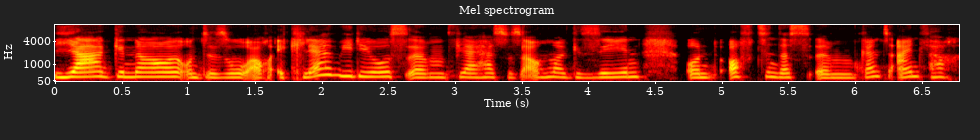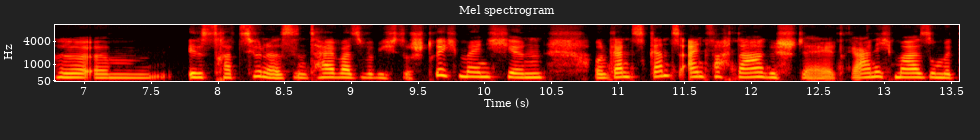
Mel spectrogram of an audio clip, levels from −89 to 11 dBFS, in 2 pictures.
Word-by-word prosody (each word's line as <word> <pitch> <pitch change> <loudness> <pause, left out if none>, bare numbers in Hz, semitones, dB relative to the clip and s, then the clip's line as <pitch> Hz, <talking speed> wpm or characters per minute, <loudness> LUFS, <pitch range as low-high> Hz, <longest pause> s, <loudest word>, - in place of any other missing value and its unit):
Ja, 270 +3 +9
genau. 270 0 +4
Und 230 -2 -2
so 230 0 0
auch - - +3
Erklärvideos, 280 +1 +1
ähm, 230 0 -1
vielleicht 240 -2 -2
hast 240 -1 -2
du's 225 - -4
auch - - +3
mal 255 0 -2
gesehen. 240 +4 -1 0.3
Und 230 +2 -1
oft 265 +3 +2
sind 265 -2 -2
das, 235 0 -2
ähm, 215 +1 -2
ganz 285 +4 -2
einfache, 250 -4 -1
ähm, 215 +3 -6 0.2
Illustrationen. 235 +2 -1
Also, 200 0 -1
es - - -2
sind 215 -2 -8
teilweise 235 -2 -1
wirklich 215 -3 -7
so - - -12
Strichmännchen 265 -8 -1 0.3
und 215 -1 -4
ganz, 255 0 0
ganz 295 +5 -2
einfach 275 0 0
dargestellt, 235 - -1
gar 240 - -1
nicht 265 -1 -3
mal 245 0 +2
so 240 0 -4
mit 220 -2 -4
245 Hz, 175 wpm, -24 LUFS, 230-265 Hz, 0.3 s, Ja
